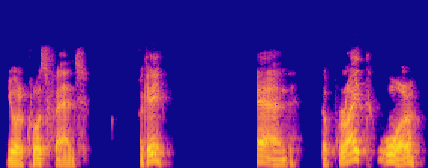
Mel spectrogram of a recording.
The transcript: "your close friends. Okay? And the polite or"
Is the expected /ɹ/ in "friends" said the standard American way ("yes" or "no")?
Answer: no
